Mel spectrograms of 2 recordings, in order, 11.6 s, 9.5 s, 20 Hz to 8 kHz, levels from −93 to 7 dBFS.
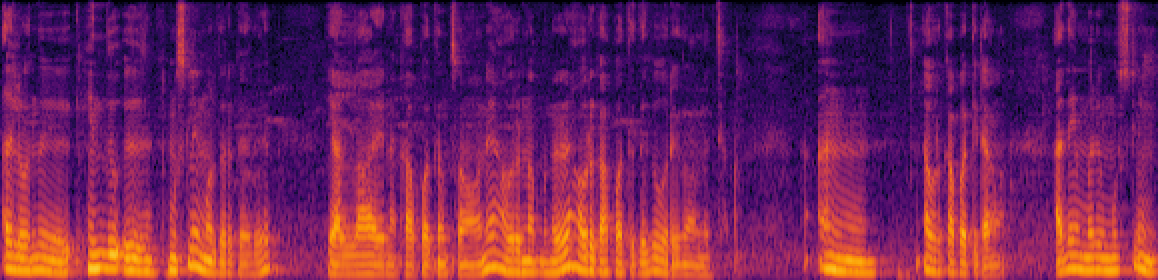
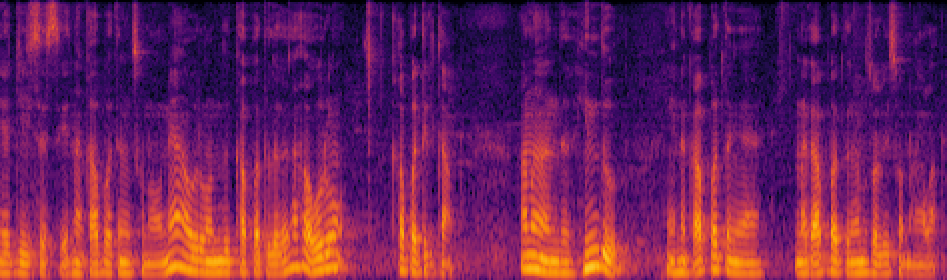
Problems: background sounds at intervals, background conversations at intervals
